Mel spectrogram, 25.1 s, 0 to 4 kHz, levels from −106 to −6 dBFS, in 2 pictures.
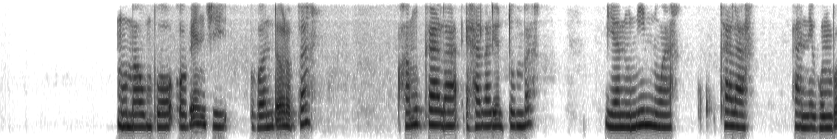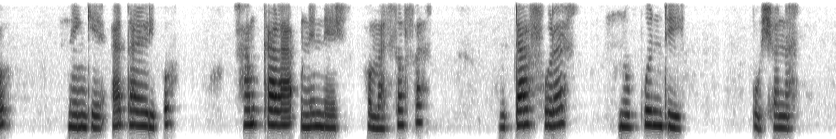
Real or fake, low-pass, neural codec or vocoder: fake; 3.6 kHz; vocoder, 44.1 kHz, 128 mel bands every 256 samples, BigVGAN v2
